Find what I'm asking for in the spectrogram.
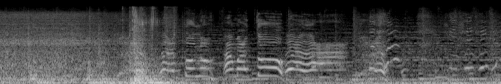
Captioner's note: MechaBot yelps; giggling happily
